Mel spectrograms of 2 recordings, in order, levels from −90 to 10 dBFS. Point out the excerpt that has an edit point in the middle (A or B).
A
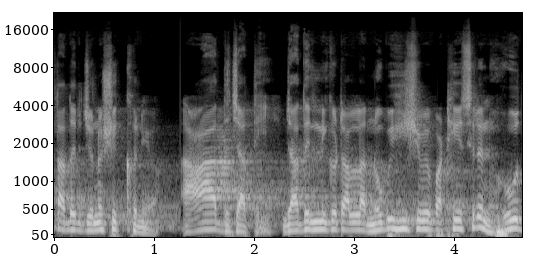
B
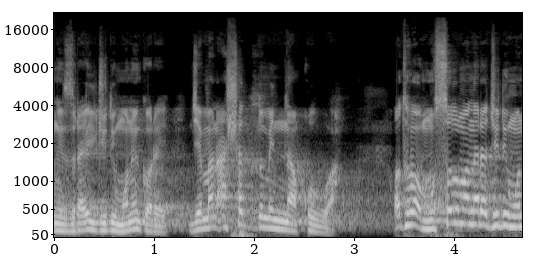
A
